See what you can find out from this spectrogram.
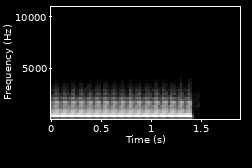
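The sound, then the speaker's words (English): A single loud, steady telephone ring tone, an independent "St. Thomas ring" heard when calling a vacant number at an independent location and reaching intercept, with a buzzy, harmonic-rich, distorted pitch, holds for about a second and a half, then cuts off abruptly into silence. No one speaks. “Well, that's one of those independent rings, which I later came to know as St. Thomas ring.”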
